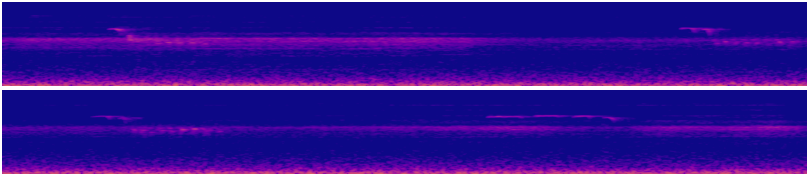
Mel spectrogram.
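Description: Faint garden ambience: a handful of short, high chirps from small birds over a steady high hiss and low background rumble.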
